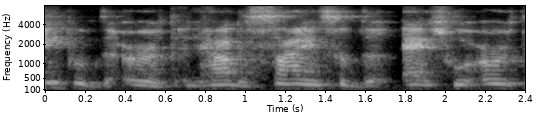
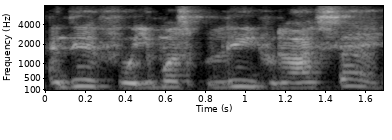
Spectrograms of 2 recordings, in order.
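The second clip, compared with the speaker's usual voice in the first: mock pretentious voice, higher and quieter; 4 semitones higher, 4 dB quieter than usual. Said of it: "I have the pretentious voice".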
